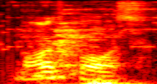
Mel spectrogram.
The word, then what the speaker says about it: marlEXplores: marlEXplores.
